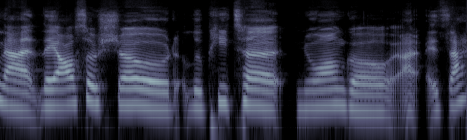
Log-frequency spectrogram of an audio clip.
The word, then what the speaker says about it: Nyong'o: Um but while they were doing that, they also showed Lupita Nyong'o. Is that how you say her name? I can't even Yes. Even Nyong'o. Lupita Nyong'o.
